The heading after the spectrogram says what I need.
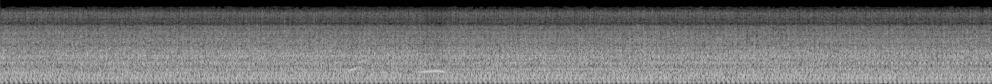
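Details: Belt-driven log splitter small engine after fitting a homemade spring-tensioned idler arm and pulley to stop the belt flying off: steady even drone while splitting a log, no squeal or slip; hardly any belt or pulley slipping.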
